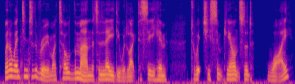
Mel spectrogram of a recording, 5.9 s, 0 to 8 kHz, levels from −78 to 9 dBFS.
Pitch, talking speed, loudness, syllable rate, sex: 120 Hz, 245 wpm, -19 LUFS, 5.7 syllables/s, male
